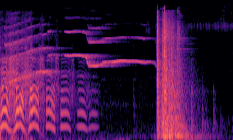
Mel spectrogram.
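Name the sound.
door being closed shut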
